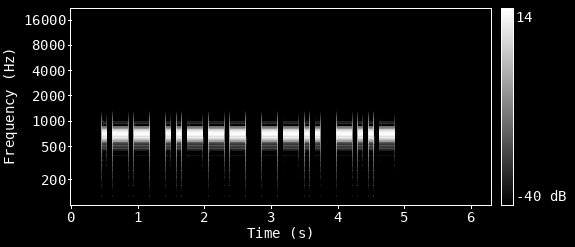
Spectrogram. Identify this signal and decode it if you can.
Morse code, heard as a keyed tone, about 15 wpm, 700 Hz. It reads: W 2 Z X
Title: USA Call Signs - 4 Characters - 6x Character Spacing - 15wpm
